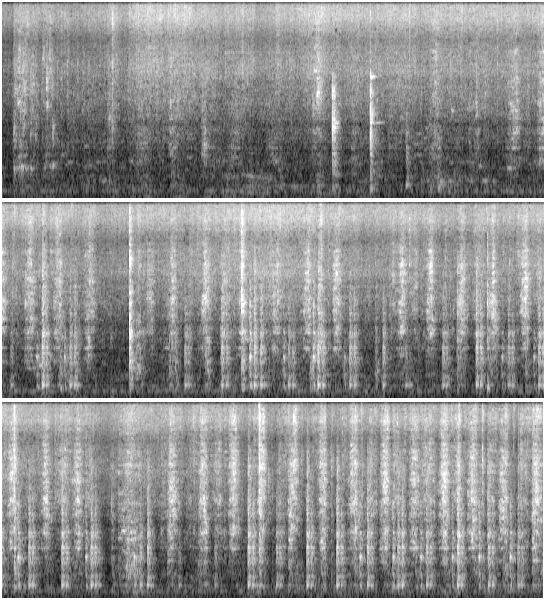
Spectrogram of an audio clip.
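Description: A spoon scrapes and rubs repeatedly against a pan while a kalia curry with sour yogurt is stirred, the strokes turning busier and louder partway through and running on with no talking.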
